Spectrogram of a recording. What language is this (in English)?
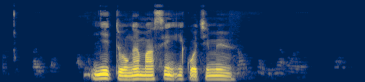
Mbo (Cameroon)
